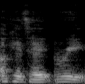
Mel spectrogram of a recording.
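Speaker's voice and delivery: put-on patronizing voice. Retelling how someone told Tate to breathe: imitating Emily's patronizing tone. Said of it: "it was quite patronizing".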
